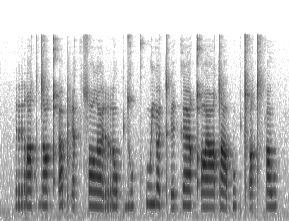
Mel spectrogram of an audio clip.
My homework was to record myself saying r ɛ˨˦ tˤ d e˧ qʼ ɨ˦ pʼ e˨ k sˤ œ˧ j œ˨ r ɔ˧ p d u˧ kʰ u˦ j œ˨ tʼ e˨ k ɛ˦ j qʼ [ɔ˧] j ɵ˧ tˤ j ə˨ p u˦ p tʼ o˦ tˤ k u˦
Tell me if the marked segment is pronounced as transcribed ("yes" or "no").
yes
